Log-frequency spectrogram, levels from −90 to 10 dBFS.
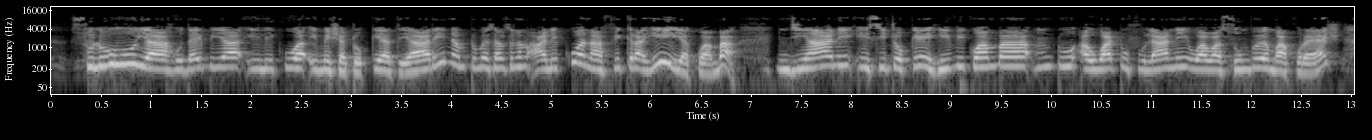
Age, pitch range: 60-79, 195-245 Hz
